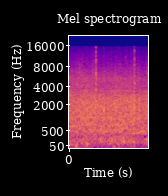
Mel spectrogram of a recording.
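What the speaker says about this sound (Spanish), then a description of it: "Aplaude el derroche y la entrega de los jugadores" Audience applause for padel players at an exhibition match, a dense steady patter of clapping filling the whole short moment without voices.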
